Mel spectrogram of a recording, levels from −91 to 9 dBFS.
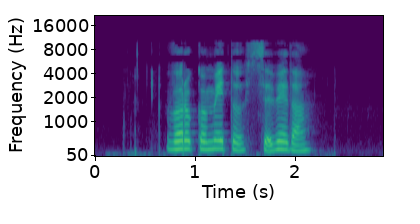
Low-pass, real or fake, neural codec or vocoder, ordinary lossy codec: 9.9 kHz; real; none; MP3, 48 kbps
